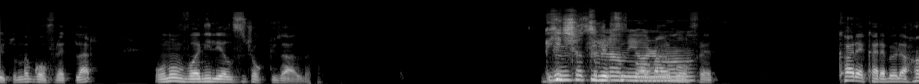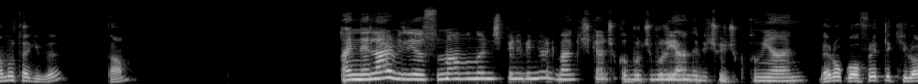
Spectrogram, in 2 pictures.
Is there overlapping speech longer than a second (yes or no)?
yes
